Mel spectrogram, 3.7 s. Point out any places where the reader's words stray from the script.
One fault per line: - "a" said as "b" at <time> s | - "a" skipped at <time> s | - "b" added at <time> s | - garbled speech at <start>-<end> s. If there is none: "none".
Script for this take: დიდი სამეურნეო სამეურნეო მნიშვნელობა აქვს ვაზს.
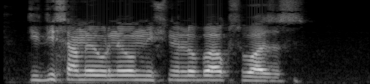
- "სამეურნეო" skipped at 1.4 s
